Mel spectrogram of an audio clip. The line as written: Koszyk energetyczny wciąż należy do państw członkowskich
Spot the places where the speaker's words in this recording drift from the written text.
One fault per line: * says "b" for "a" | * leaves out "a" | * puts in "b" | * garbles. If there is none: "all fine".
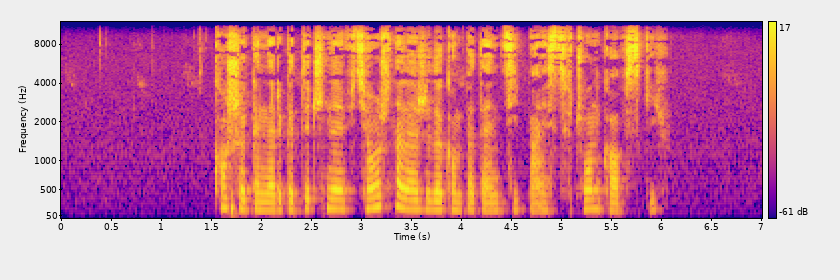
* puts in "kompetencji"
